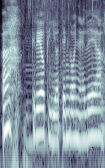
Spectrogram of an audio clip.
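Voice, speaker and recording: A woman voicing a timid, earnest young princess in an animated children's cartoon. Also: medium pitch, moderate pace, close to an everyday voice. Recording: music behind the voice.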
